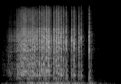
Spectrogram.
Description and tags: Raw audio of twisting a wet polystyrene bodyboard with my hands. Part of a sound library that creates vocalization sounds using only a bodyboard.
An example of how you might credit is by putting this in the description/credits:
The sound was recorded using a "H1 Zoom recorder" on 16th August 2017.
